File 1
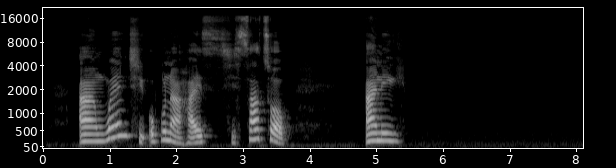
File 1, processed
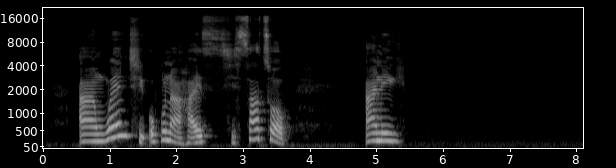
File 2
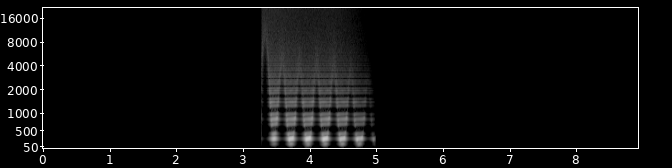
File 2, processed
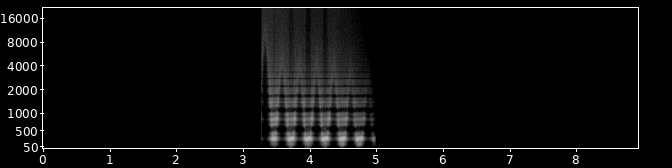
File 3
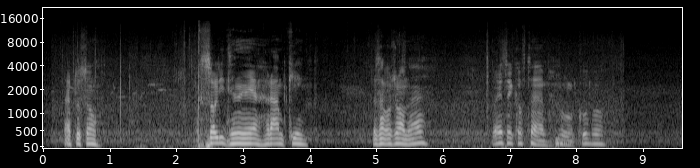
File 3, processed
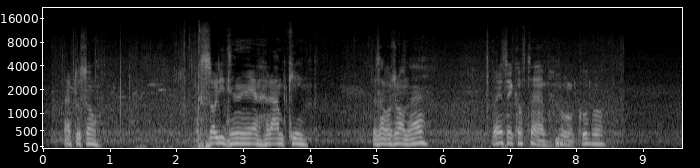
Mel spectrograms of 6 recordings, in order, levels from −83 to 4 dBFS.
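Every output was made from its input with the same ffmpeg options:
ffmpeg -i in.wav -af "alimiter=limit=-20.5dB:level=0:latency=1:release=14" out.wav

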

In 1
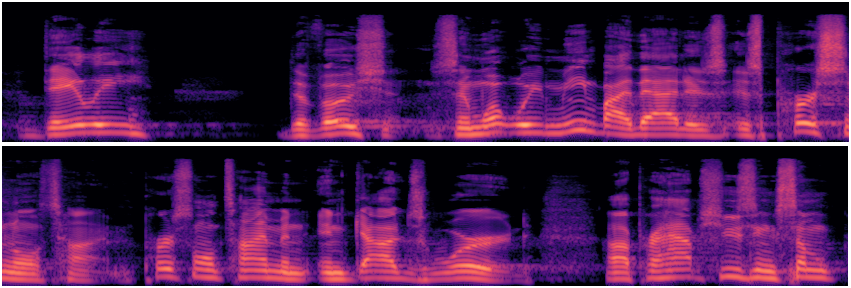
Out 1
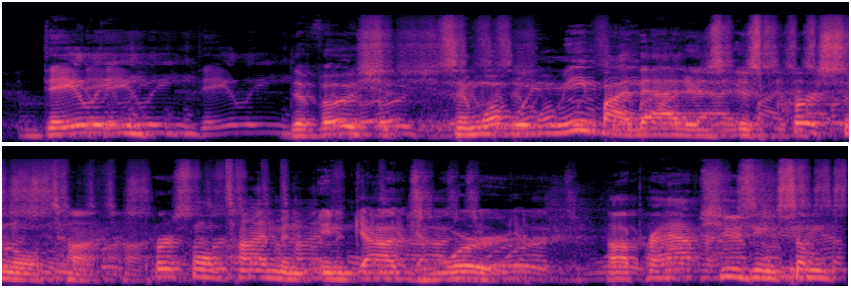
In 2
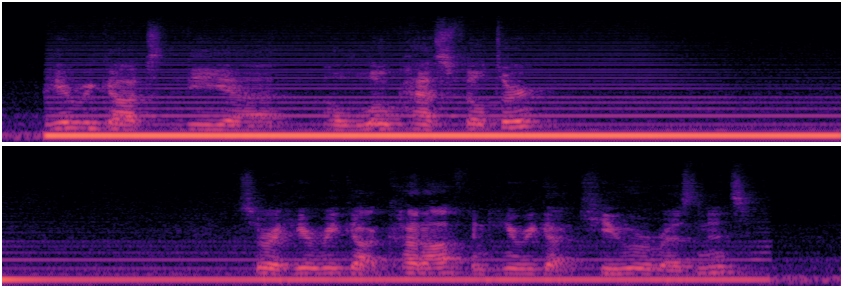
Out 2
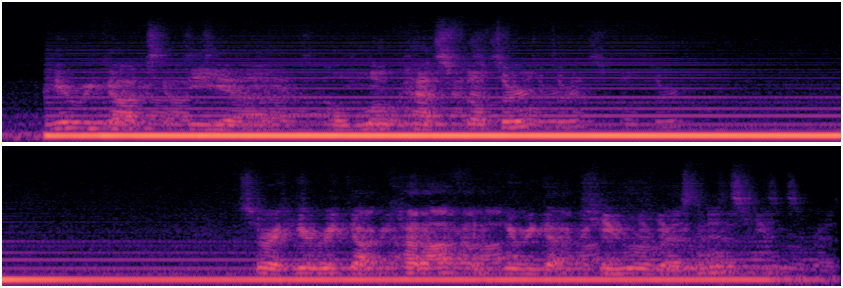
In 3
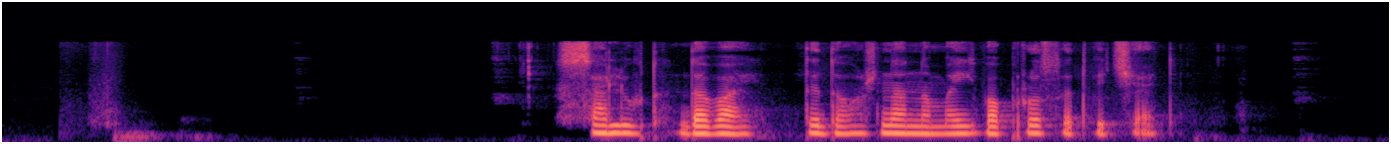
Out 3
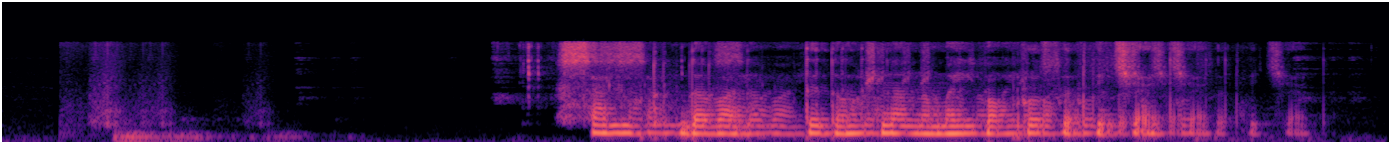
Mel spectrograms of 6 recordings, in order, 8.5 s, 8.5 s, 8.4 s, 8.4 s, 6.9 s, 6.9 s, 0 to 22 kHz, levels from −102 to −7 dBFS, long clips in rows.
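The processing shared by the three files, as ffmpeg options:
ffmpeg -i in.wav -filter_complex "[0:a]acompressor=threshold=-37dB:ratio=6,asplit=2[link_01][link_02];[link_02]aecho=0:1:48|178|275|766:0.299|0.224|0.335|0.168[link_03];[link_01][link_03]amix=inputs=2:normalize=0,volume=1.5dB" out.wav

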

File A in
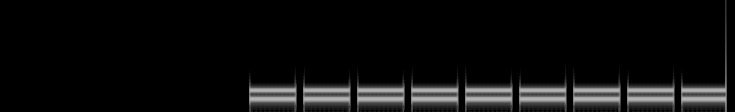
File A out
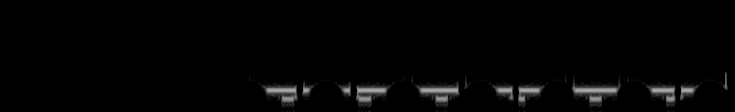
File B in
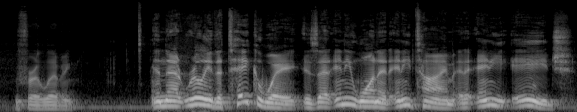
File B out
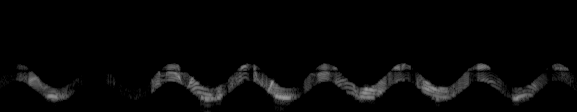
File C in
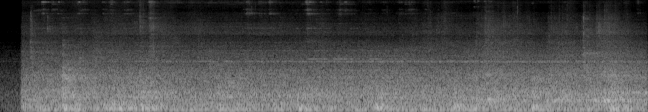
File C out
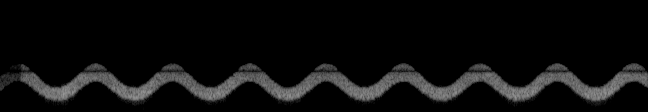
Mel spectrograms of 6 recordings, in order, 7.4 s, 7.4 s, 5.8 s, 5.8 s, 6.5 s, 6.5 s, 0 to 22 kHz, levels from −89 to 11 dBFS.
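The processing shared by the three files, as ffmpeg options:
ffmpeg -i in.wav -af "asuperstop=centerf=1800:order=4:qfactor=3.9,afftfilt=real='re*between(b*sr/1024,520*pow(1700/520,0.5+0.5*sin(2*PI*1.3*pts/sr))/1.41,520*pow(1700/520,0.5+0.5*sin(2*PI*1.3*pts/sr))*1.41)':imag='im*between(b*sr/1024,520*pow(1700/520,0.5+0.5*sin(2*PI*1.3*pts/sr))/1.41,520*pow(1700/520,0.5+0.5*sin(2*PI*1.3*pts/sr))*1.41)':win_size=1024:overlap=0.75,volume=-5dB" out.wav

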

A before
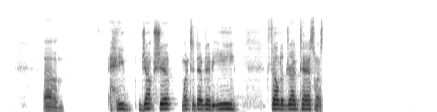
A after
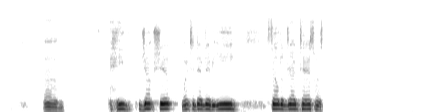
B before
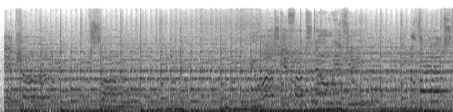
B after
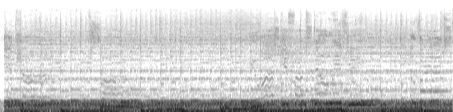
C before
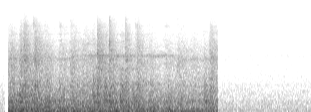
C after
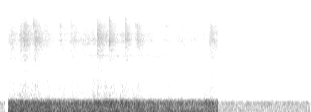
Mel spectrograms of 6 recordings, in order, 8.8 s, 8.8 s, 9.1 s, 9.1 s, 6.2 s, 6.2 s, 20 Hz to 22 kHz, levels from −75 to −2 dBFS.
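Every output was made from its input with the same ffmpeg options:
ffmpeg -i in.wav -filter_complex "[0:a]firequalizer=gain_entry='entry(140,0);entry(360,8);entry(530,-28);entry(2000,-26);entry(5000,0)':delay=0.05:min_phase=1,acrossover=split=280|3200[link_01][link_02][link_03];[link_03]acompressor=threshold=-42dB:ratio=4[link_04];[link_01][link_02][link_04]amix=inputs=3:normalize=0,volume=-2dB" out.wav

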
